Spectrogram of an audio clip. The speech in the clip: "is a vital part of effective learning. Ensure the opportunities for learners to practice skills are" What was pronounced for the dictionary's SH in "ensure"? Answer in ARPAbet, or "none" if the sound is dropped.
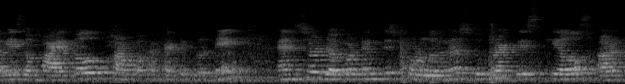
S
